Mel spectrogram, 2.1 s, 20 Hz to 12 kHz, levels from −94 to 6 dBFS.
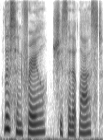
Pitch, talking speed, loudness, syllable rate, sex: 220 Hz, 175 wpm, -18 LUFS, 4.5 syllables/s, female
